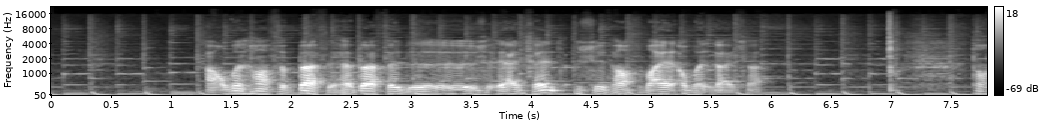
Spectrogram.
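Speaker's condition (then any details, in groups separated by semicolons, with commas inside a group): Tongue cancer; half tongue removed, arm-flap reconstruction, bottom teeth removed, radiotherapy; post surgery and radiotherapy; slurred, worse when tired or hot, saliva builds, relearned swallowing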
